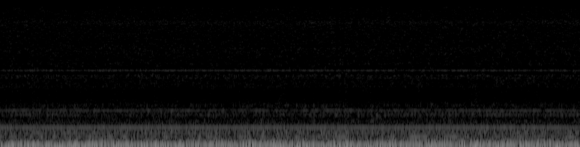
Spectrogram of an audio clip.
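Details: A deep continuous rumble with steady electrical hum lines, and no bird or other animal sounds.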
